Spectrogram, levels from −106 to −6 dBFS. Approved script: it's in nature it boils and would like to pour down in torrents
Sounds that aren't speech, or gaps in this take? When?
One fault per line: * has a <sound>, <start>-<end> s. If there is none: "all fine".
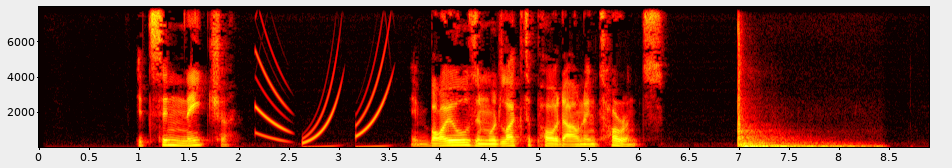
* has a chirp, 2.2-3.6 s
* has a thud, 7.0-8.5 s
